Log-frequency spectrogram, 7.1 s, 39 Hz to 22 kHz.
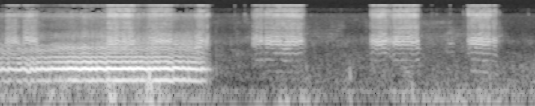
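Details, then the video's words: Bumblebee at a feeding place, recorded 14 June 2023. A loud, rich, low buzz holds for almost three seconds, then three shorter buzzing bursts follow as the insect flits about. "Полёт шмеля или Шмелиная столовая"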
